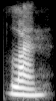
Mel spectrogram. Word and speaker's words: LAN: There is a local area network, LAN, connecting together personal computers, workstations, and mainframes of different makes. The LAN, pronounced like land without the D, may be connected to other LANs as part of a wide area network.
